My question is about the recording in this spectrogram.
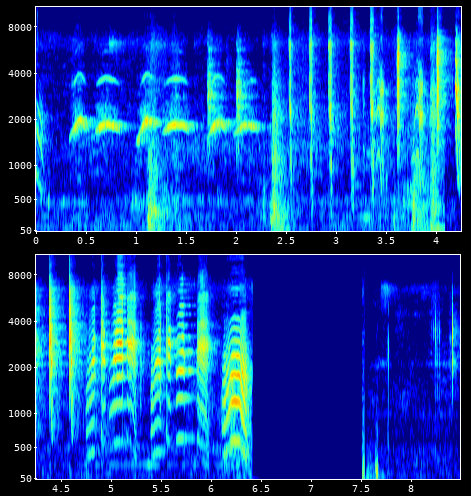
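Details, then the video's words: Indian ringneck parakeet kept as a pet, talking and saying "Mitho Bete". Rapid run of bright, harmonic, speech-like syllables for about six seconds, then a silent gap and a few faint sounds near the end. "Funny Talking Ring Neck Parrot"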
